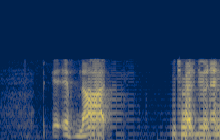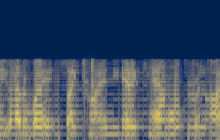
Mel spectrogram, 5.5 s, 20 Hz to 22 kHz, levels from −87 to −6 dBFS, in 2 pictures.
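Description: Bit errors on a digital phone line appear first at 0.31 s, in a single frame. On this A-law telephone line, whose band stops at 4 kHz, a flipped bit corrupts individual samples, and a hit on the sign or an upper bit throws the waveform to a wrong value for an instant, producing the click. A denser burst returns from 3.80 to 3.91 s, where the higher error rate turns isolated ticks into a brief patch of crackle laid over the speech.

Robotic sound from repeated short buffers runs from 1.10 s to the end of the clip. The speech takes on a stiff, metallic 200 Hz buzz. This is likely caused by new audio arriving too rarely, so the playback repeats its last fragment of about 5 ms, which fits that pitch, while most of the real audio is dropped. The voice still follows the rough contour of the words.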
